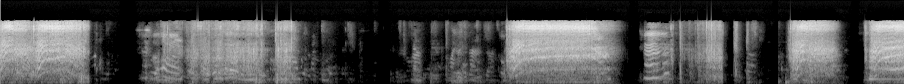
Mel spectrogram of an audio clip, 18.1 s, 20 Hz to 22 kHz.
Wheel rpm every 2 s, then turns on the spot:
50, 0, 20, 0, 0, 120, 10, 10, 60.
4-6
